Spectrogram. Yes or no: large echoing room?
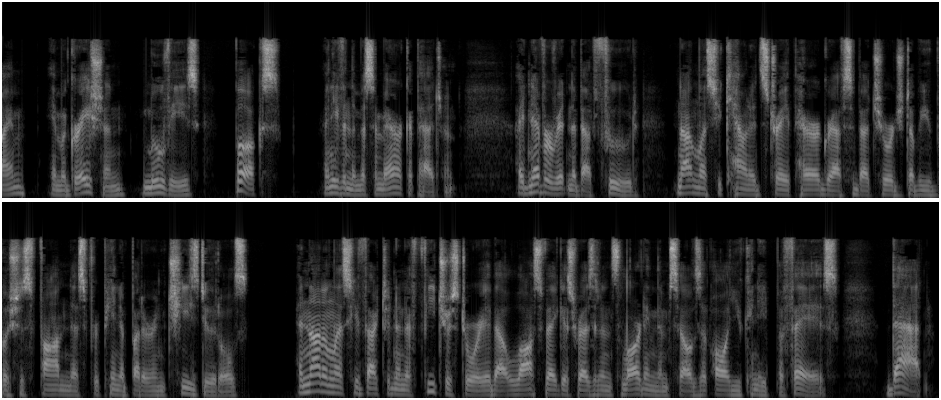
no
